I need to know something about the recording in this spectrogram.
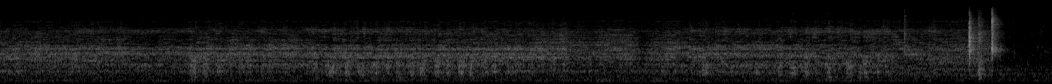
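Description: Handheld butane torch burning with a steady hiss as it is played over wet acrylic paint to bring up cells, ending with two sharp clicks near the end.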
